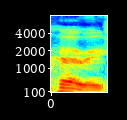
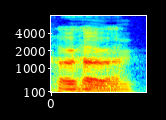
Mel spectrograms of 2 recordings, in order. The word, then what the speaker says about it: Uhura: And Uhura, or Uhuru, sorry, how do you say it? Uhuru, is it? Yeah. Uhura. Oh, isn't it Uhura? Yeah, Uhura.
